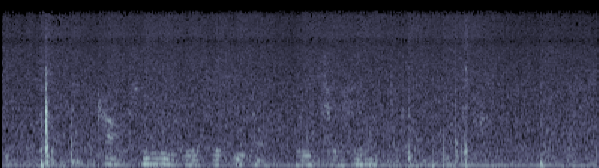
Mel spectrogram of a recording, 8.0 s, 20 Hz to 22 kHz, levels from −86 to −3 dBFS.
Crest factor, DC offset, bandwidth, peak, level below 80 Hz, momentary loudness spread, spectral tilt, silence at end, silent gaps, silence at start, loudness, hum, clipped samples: 30 dB; under 0.1%; 17 kHz; -6 dBFS; -56 dBFS; 9 LU; -4 dB/octave; 0 s; none; 0 s; -36 LUFS; none; under 0.1%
